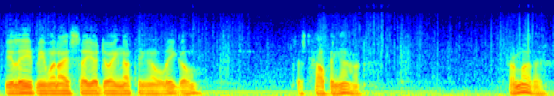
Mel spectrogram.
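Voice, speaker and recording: 1940s radio private eye, very low voice, wry, self-mocking, soft-hearted, muffled old recording with music behind. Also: male voice, fairly even intonation, moderate pace. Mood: wry, musing. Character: wry, soft-hearted private investigator and writer, grown man. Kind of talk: 1940s radio drama acting.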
